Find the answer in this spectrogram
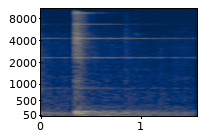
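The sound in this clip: A bell sound effect: a single bright strike with a sharp attack, then a long, sustained ringing decay over a low background hum.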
